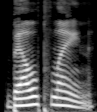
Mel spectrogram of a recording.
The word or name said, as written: belle plaine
